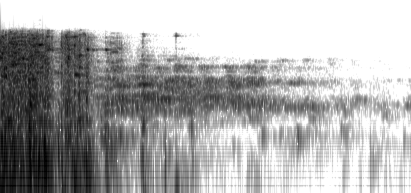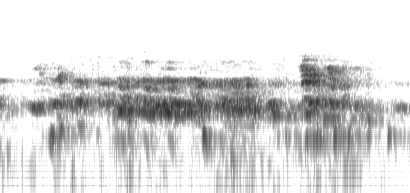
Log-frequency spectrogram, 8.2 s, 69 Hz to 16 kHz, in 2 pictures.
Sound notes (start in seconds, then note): 0.0 glass shattering; 0.0 workers laughing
